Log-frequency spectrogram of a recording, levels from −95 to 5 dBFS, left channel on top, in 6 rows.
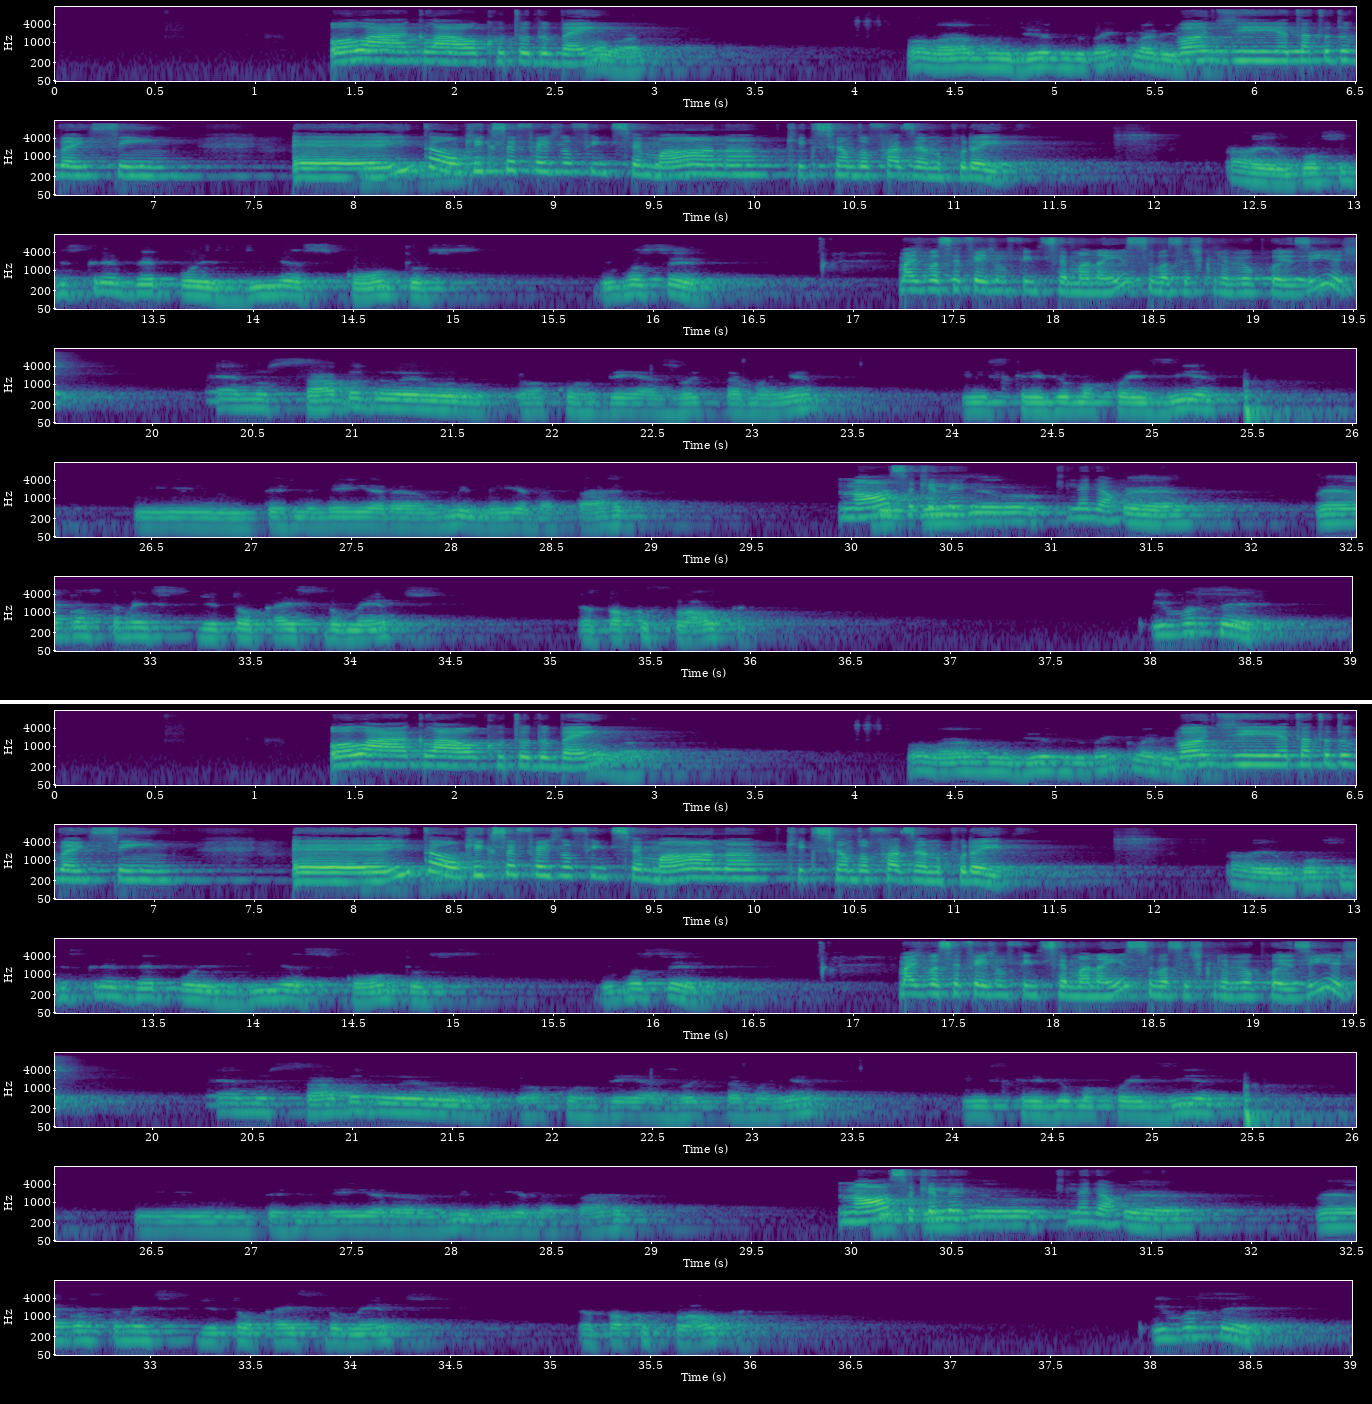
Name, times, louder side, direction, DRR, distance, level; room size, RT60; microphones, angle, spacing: voice 1, 1.4-2.8 5.6-11.3 11.9-12.0 17.2-19.6 29.9-30.6 31.1-31.4, right 2 dB, 10° right, 12 dB, 0.4 m, -29 dB
voice 2, 2.7-3.0 4.3-5.7 8.0-8.5 12.4-15.0 15.7-16.3 20.3-23.4 24.1-25.4 26.4-29.0 30.1-31.0 31.4-31.7 32.3-34.3 35.2-36.0 38.0-38.7, left 2 dB, 45° left, 12 dB, 0.5 m, -35 dB
16.5 x 8.9 x 5.0 m, 1.5 s
head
